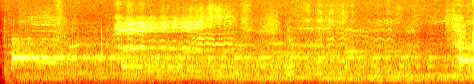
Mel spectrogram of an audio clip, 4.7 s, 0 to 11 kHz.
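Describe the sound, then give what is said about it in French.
A herd of goats bleats loudly and continuously on La Baillerie, a cooperative farm where about 90 goats are milked. Many wavering, nasal cries overlap one another with no break across the whole stretch. “on traite à peu près 90 chèvres”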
